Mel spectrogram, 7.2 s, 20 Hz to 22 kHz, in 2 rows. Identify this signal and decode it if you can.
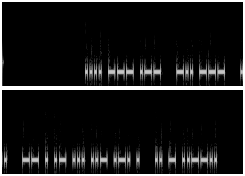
Morse code, heard as a keyed tone, about 36 wpm, 700 Hz. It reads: HOW DO I MEASURE IT?
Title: Sentences from Top 1000 Words - Review Part 2 - 35wpm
